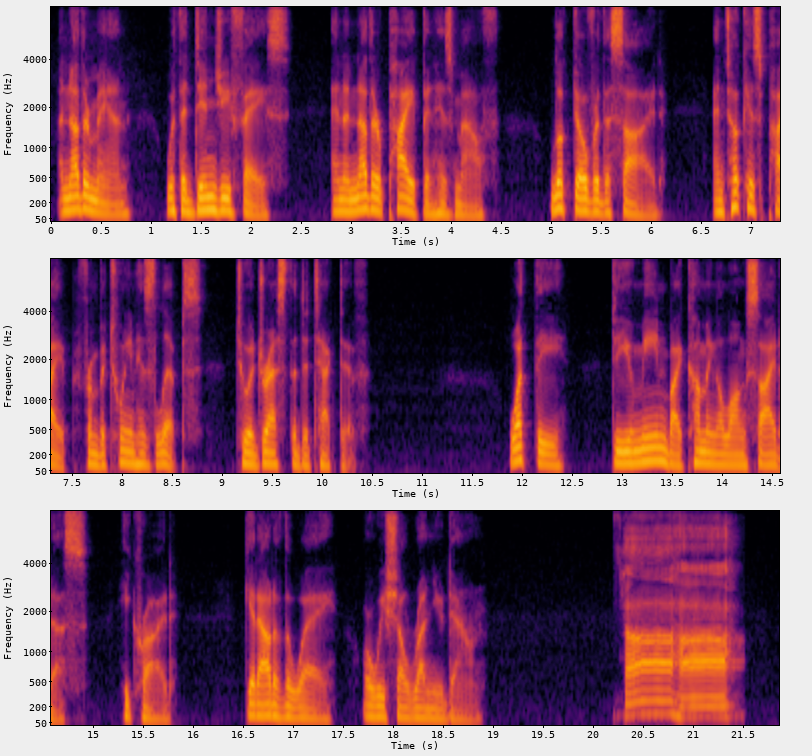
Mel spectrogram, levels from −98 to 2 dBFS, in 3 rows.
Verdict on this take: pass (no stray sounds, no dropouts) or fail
fail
